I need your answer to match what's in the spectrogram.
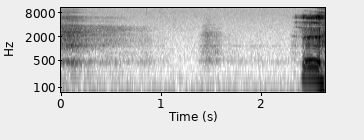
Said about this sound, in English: Are you yawning? I'm about to yawn.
